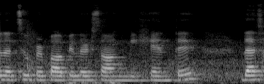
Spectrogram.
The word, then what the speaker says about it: gente: In some cases, like when you're saying this word, it's more like a H. So in this case, it's gente. And you might know that super popular song Mi Gente.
